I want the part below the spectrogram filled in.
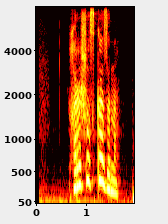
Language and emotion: Russian, positive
